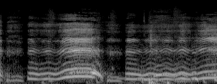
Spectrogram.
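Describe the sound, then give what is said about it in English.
A man's voice makes frantic, wavering whimpering and yelping noises in two quick bursts, imitating someone running from a big dog and about to get bitten. Loud, with no words spoken. “When you're running from a big dog and you're about to get bitten, you sound like this.”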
